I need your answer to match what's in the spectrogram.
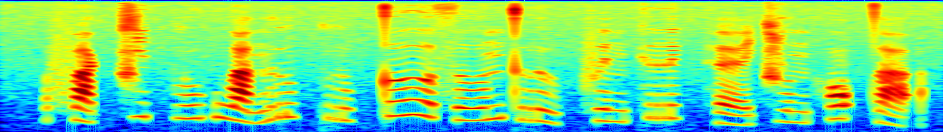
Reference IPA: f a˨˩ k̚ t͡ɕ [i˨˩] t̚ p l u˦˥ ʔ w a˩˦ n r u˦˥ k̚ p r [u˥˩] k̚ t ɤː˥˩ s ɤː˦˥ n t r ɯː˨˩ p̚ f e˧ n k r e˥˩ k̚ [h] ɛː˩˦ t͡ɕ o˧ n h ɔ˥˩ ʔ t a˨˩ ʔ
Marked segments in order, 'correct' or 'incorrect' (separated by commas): incorrect, incorrect, correct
